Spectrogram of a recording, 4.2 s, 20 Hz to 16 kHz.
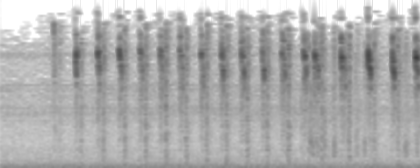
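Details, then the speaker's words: Blood pressure cuff being inflated by a hand bulb: quick, regular squeaky puffs, about five a second. "when I go to inflate the cuff to take her blood pressure I will go 30 above that so I'll inflate this cuff to 150"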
